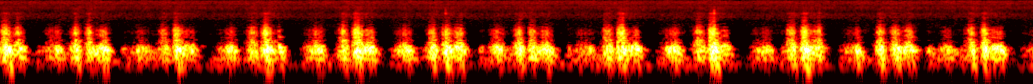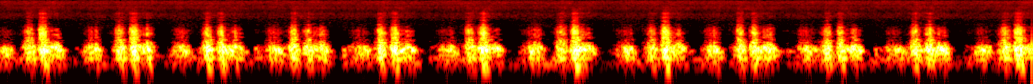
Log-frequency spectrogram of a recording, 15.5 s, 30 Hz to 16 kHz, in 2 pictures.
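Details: Repeat heart-sound stress test at position E: lying, sitting, standing, then lying again, heart rate 84-96-114-78 bpm; midsystolic murmur with click and fixed split S2.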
